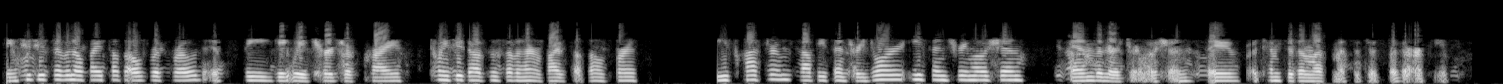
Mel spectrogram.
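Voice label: Sheriff East County, scanner audio trunk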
